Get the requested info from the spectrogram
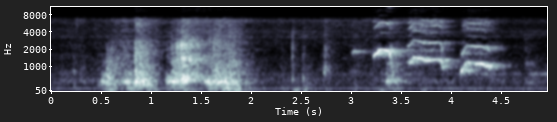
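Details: Rescued puppies: a stretch of broad rustling noise, then from about three seconds a run of high, tonal whines that slide downward, each with bright overtones.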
